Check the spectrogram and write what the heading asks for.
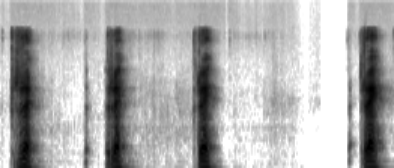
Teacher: And produced by tapping the tongue of or the tip of the tongue once quickly behind the upper teeth. So your tip of your tongue goes at your upper teeth and just like taps it. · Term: tongue flap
